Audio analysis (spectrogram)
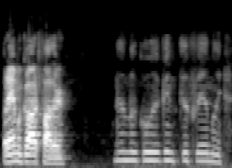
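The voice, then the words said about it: Bad Vito Corleone impression. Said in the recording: “That was a bad impression ... I know it's bad. Everyone knows it's bad.”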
